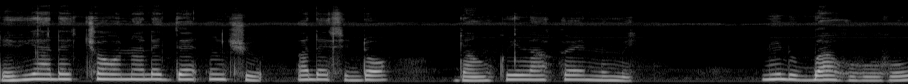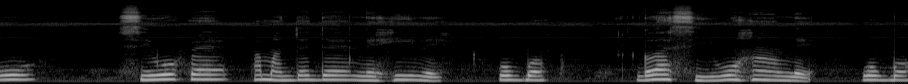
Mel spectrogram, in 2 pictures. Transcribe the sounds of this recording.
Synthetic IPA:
ɖe˨vi˦a˨ɖɛ˦t͡ʃɔ˦nã˦ɖɛ˦d̪ɛ˦ŋũ˦t͡ʃu˨ | a˨ɖɛ˦si˨ɖɔ˦ | ɖa˨ŋ̩˦ku˦i˦la˦ɸɛ˦nũ˨mɛ̃˨ | nũ˦ɖu˨ɡ͡ba˦vo˨vo˨vo˨wo˦ | si˨wo˦ɸɛ˦ | a˦mã˨d̪ɛ˦d̪ɛ˦lɛ˨ɦi˦lɛ˨ | wo˦ɡ͡bɔ˦ | ɡla˦si˨wo˦ɦã˦lɛ˨ | wo˦ɡ͡bɔ˦

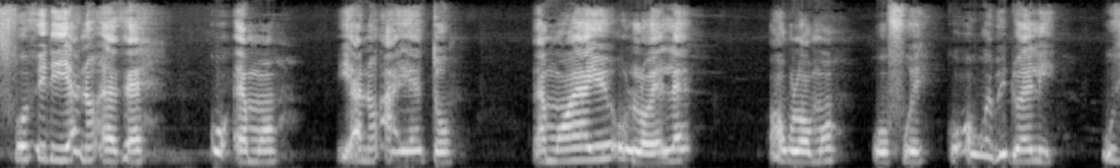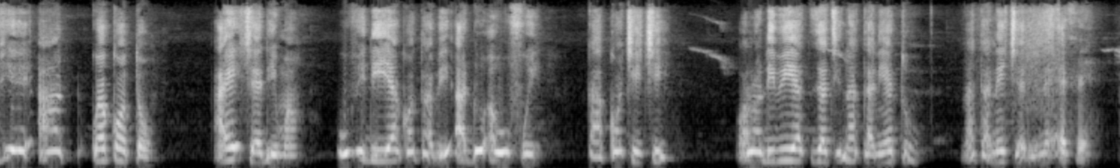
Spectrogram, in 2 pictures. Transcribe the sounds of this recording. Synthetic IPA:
fo˦vi˦dɪ˨ja˦nʊ̃˨ʔɛ˨vɛ˨ | kʊ˦ʔɛ˨mɔ̃˨ | ja˨nʊ̃˨ʔa˨jɛ˦t̪ʊ˨ | ɛ˨mɔ̃˨˦a˦jɪ˦ʊ˦lɔ˨ɛ˨lɛ˦ | ɔ˦wlɔ˨mɔ̃˦ | o˨fʊ˨e˨ | kʊ˦ʔɔ˦wɛ˦bɪ˦dʊ˦ɛ˦li˦ | wo˦vi˦e˦a˦kʊ˦ɛ˦kɔ˦t̪ɔ˨ | a̰˨jɪ˦t͡ʃɛ˨ɖɪ˨m˨ã˨ | wo˦vi˦ɖɪ˨ja˦kɔ˦t̪a˨bɪ˦ʔa˨ɖo˦ʔa˨wo˨fu˨e˨ | ka˦kɔ˦t͡ʃɪ˨t͡ʃɪ˦ | ɔ̰˦lɔ˦ɖɪ˨bɪ˦ja˦za˨t̪i˦nã˦t̪a˨nɪ̃˨˦ɛ˦t̪ʊ˦ | nã̰˦t̪a˨nɪ˦t͡ʃɛ˨ɖɪ˨nɛ˦ʔɛ˦ɸɛ̰˨

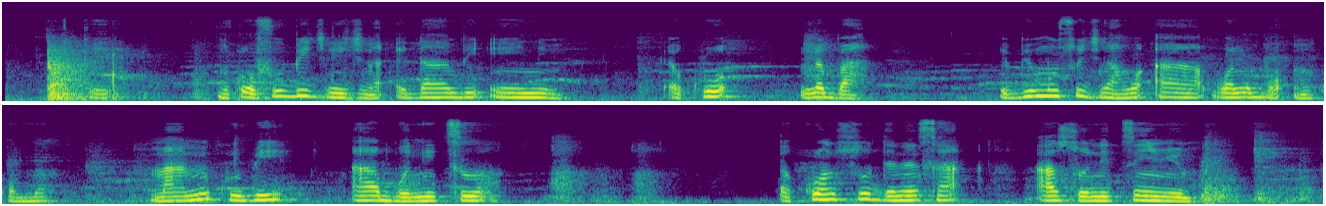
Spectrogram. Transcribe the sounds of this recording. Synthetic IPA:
ŋ̩˨kʰe˨ | ŋ̩˨kʰʊ˨ɾɔ˨fʊ˦bi˦d͡ʑi˨nɪ̃˨d͡ʑi˨nã˨ʔɛ˨dã˦bi˦ʔnĩ˦m | ɛ̰˨kʰʊ˦ɾʊ˦ | lɪ˦ba˨ | e˨bi˦mʊ̃˦sʊ˦d͡ʑi˨nã˨ɦɔ˦ʔa˦wɔ̰˦lɪ˦bɔ̰˨ŋ̩˨kʰɔ˨mɔ˦ | mãː˨mɪ̃˦kʰʊ˨ɾu˨bi˦a˦bɔ˨nĩ˦tʰi˦ | ɛ˨kʰʊ˦ɾʊ˦n̩˦sʊ˦dɪ˨nɪ̃˦n̩˦sa˦a˨sɔ˨nĩ˦tʰĩ˦ɲᶣĩ˨m

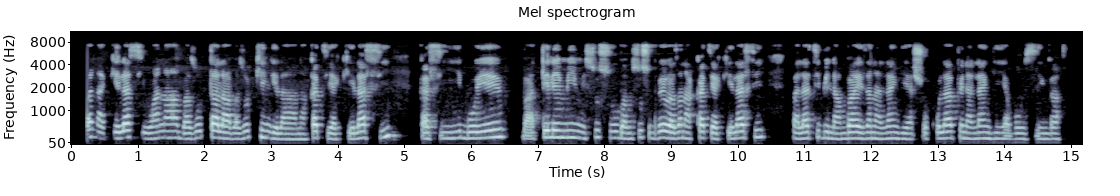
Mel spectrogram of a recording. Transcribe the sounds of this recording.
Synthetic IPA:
ba˦na˨ke˨la˦si˨wa˦na˦ba˨zo˦ta˦la˨ba˨zo˦ki˦ŋɡe˨la˨na˨ka˦ti˨ja˨ke˨la˦si˦ | ka˨si˨bo˨je˦ | ba̰˨tɛ˦lɛ˦mi˦mi˨su˦su˨ba˨mo˨su˦su˨bo˨˦je˦ba˨za˦na˨ka˦ti˨ja˨ke˨la˦si˦ | b̥a˨la˦ti˦bi˨la˨mba˦e˨za˦na˨la˦ŋɡi˨ja˨ʃo˨ko˨la˦pe˦na˨la˦ŋɡi˨ja˨bo˨zi˨ŋɡa˦

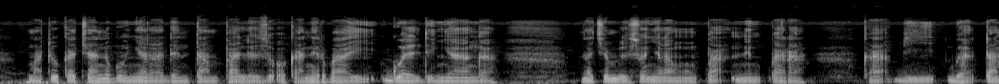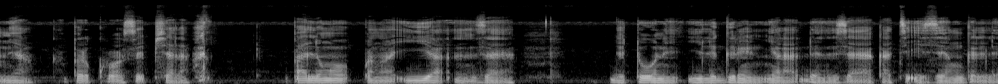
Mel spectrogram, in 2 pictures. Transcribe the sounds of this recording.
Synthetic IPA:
ma˨tu˦ka˦t͡ʃɛ˦nɨ˦ɡʊ˨ɲɛ˦la˨dɨ˦n̩˦ta˦mpa˦lːɨ˦zʊ̰˨ʔʊ̰˨ka˨nɨ˦ɾɨ˦ba˦jḭ˦ɡɔ˦ldɨ˨ɲaː˦ŋɡa˦ | na˦t͡ʃɛ˦m˦bɨ˦lso˦ɲɛ˦la˨ŋʊ˨ŋk͡pa̰˨nɨ˦ŋk͡pa˦ɾa˦ka̰˨biː˦ɡ͡ba˦ta˦m˨ja˦ka˨pɨ˦ɾɨ˦kʊ˨ɾɔ˦sɨ̰˦pi˦ɛ˦la˨ | pa˦lːɨ˦ŋɔ˦k͡pa˨ŋa˨ji˦a˦n̩˨za˦ja˨ | dɨ˨toː˦nɨ˨ji˦lɨ˦ɡɾi˨nɲɛ˦la̰˨dɨ˦n˦za˦ja̰˨ka˨tɪ̰˦˨ʔɪ̰˨ze˦ŋɡɨ˨lːɨ̰˦

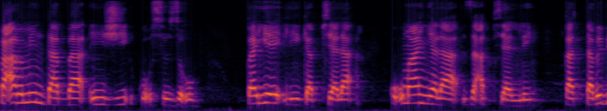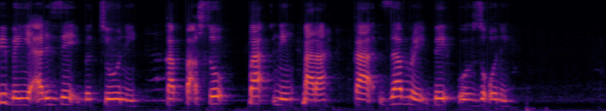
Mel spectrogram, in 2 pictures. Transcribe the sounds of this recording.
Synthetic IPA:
pa˨ʔa˦bɨ˦mi˦n˦da˨bːa˦n̩˦ʒi˦kʊ˨ʔʊ˨sɨ˨zʊ˨ʔʊ˨ | ka˦jɛ˦liː˨ɡa˨pi˨ɛ˨la˦ | ku˦ʔʊ˦maː˦ɲɛ˦la˨za̰˦ʔpi˨ɛ˨lːɨ˦ | ka˨ta˨bɨ˦bi˦bɨ˨n˦ja̰˨ʔa˨ɾɨ˦ze˦bɛ˨toː˦nɨ˨ | ka˨pa̰˨ʔɪ˨so˦ | k͡pa˦nɨ˨ŋ˨k͡pa˨ɾa˦ | ka˨za˦bɾɨ˨be˦o˨zʊ˨ʔʊ˦nɨ˨

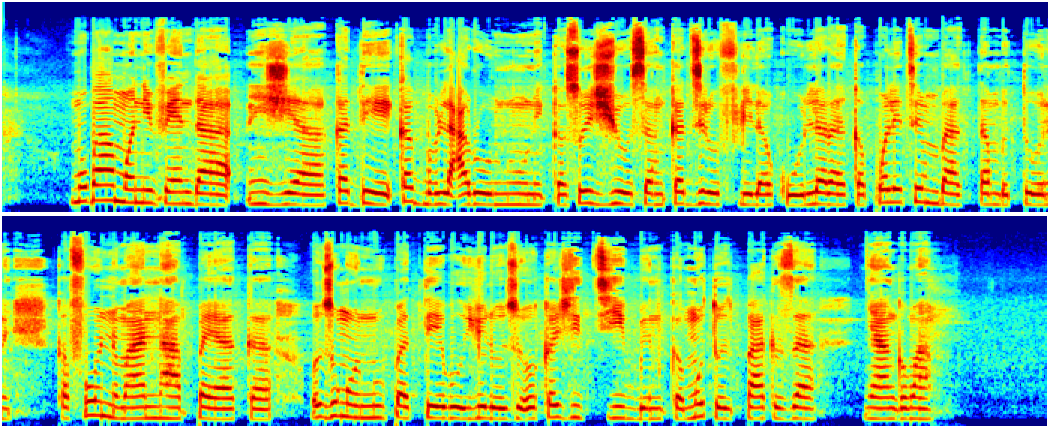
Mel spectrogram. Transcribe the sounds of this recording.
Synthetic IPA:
mo˦baː˦mɔ˦ni˦vɛ˦n˦da˦n̩˦ʒi˦a˨˦ka˦ɡ͡bʊ˨bla˨ʔa˨ɾo˦˨nuː˦nɨ˨ka˨so˦ʒi˦o˦sa˨ŋ˨ka˦di˦ɾo˦fli˦la˦koː˨la˦ɾa˨ka˨pɔ˦li˦ti˦m̩˦baː˦˨k̚ta˦m˦bɨ˨toː˦nɨ˨ka˨fo˦nɨ˨maː˦na˦a˦pa˦ja˦ka˨o˦zʊ˦ŋo˨nuː˦pa˦teː˦bʊ˦jɛ˦lo˨zʊ˦˨ʔʊ˦ka˦ʒi˦tiː˦ɡ͡bɨ˨n˨ka˨mo˦to˨pa˦kza˦ | ɲaː˦ŋɡɨ˦maː˦

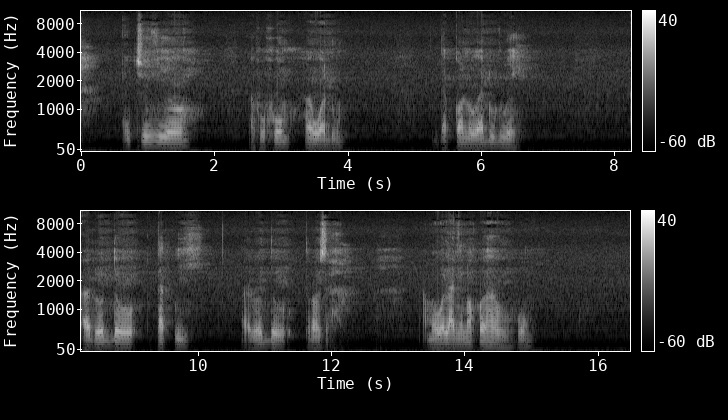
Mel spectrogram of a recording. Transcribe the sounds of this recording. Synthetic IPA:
ŋũ˦t͡ʃi˦vi˦wo˦ | ə̰˨ɸo˨ɸo˦mhɛ˦wɛ˨ɖu˦m | d̪ə˨kɔ˦no˨ɣɛ˦ɖu˦ɖu˦e˨ | ə̰˨ɖe˨˦wo˦d̪o˦ | t̪a˦k͡pi˦ | ə̰˨ɖe˨wo˦d̪o˦t̪ɾɔ˨za̰˨ | a̰˨mɛ˨wo˦la˨ɲĩ˨nɔ̃˦ɸɛ˦ɦɛ˦ɸo˨ɸo˦m

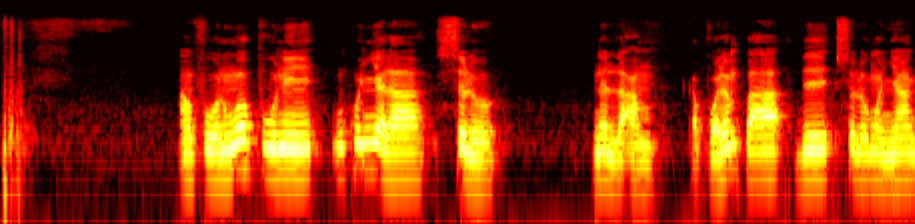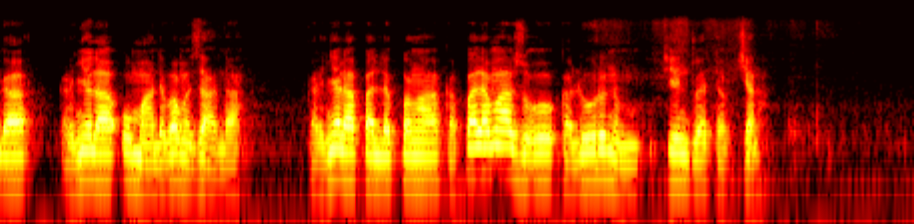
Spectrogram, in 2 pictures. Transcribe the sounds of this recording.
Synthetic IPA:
a˨ɱ̩˨foː˨nɨ˨ŋɔ˦puː˦nɨ˦ŋ̩˦kʊ˦ɲɛ˦la˦sɨ˦lo˨ | nɨ˦la̰˨ʔa˨m | ka˨pɔ˨lɨ˦m̩˦pa˦ʔa˦bɛ˦sɨ˦lo˨ŋɔ˨ɲaː˦ŋɡa˨ | ka˨dɨ˨ɲɛ˦la˦ʔo˦maː˨ndɨ˨ba˦mɨ˨za˦˨n˨da˦ | ka˨dɨ˨ɲɛ˦la˦pa˦lːɨ˦k͡pa˦ŋa˦ka˨pa˦lːa˦maː˦zʊ˨ʔʊ˦ka˨loː˦ɾɨ˦nɨ˨mpi˦n̩˦du˨a˦ta˨b̚t͡ʃɛ˦na˨

